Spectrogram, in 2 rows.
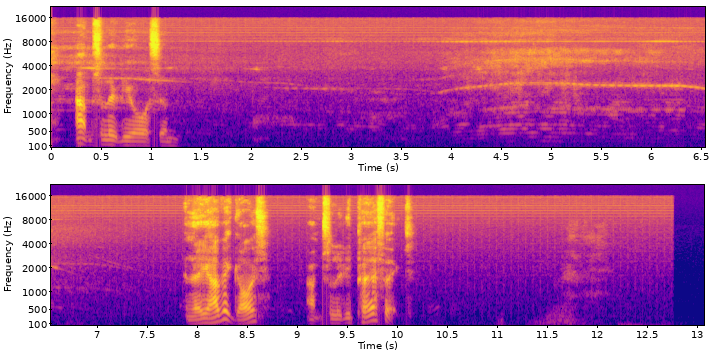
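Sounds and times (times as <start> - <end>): model plane electric motors whining: 0.0 - 12.8.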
